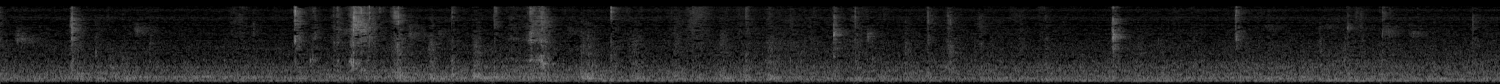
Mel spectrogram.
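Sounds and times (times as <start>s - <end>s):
steady low hum: 0.0s - 15.0s
wet chewing and lip smacks: 2.5s - 9.9s.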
